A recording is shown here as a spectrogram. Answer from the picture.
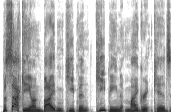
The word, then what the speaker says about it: Psaki: I'm going to tell you about, is this Psaki? I think is how you say it. – Psaki Sake. – Is it Psaki? – Not to be confused with the drink Sake.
